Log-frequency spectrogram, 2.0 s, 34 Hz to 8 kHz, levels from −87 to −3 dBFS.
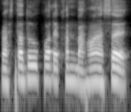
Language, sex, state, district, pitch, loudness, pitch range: Assamese, male, Assam, Hailakandi, 155 Hz, -17 LUFS, 145-160 Hz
